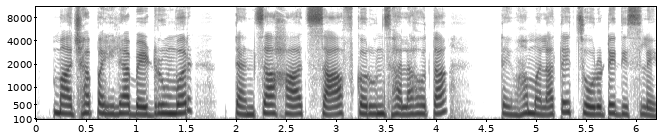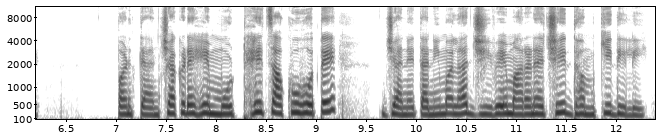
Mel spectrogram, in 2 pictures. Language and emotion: Marathi, fearful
